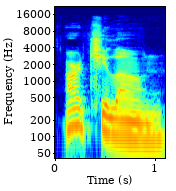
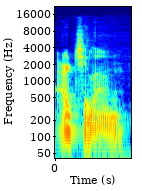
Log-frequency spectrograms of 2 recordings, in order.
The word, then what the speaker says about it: Archelon: this is a turtle Archelon Archie lone that's how you say it Archie lone so it's an ancient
